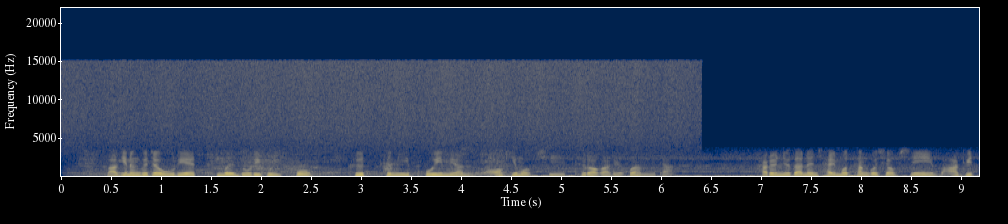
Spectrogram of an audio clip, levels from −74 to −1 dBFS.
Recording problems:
high frequencies cut off; severe; nothing above 3.5 kHz
hiss; loud; until 6.5 s; 9 dB below the speech
rain or running water; noticeable; throughout; 15 dB below the speech

